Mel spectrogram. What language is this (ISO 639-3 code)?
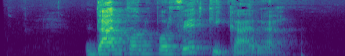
epo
